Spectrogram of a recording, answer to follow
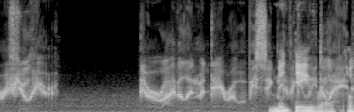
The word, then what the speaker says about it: Madeira: Their arrival in Madeira will be significantly Madeira. delayed. Okay, so that's how it's pronounced.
